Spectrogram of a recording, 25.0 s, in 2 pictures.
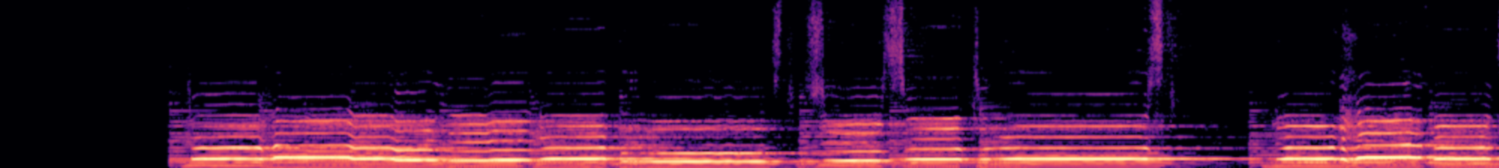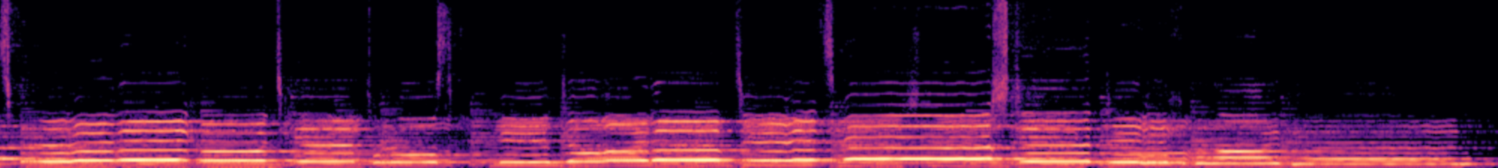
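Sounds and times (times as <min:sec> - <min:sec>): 
soprano singing a motet: 0:01.5 - 0:24.9.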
